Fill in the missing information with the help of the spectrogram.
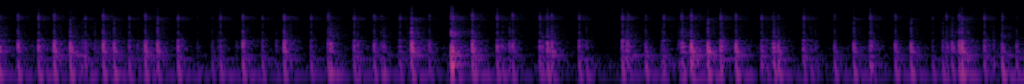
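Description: Fingers tap rapidly on a wooden table top, making a steady, uneven patter of quick, dry knocks. Each tap has a soft, low-mid body and dies away almost at once with no ring.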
